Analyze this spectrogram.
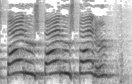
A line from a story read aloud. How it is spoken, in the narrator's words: she really yells out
